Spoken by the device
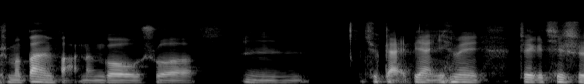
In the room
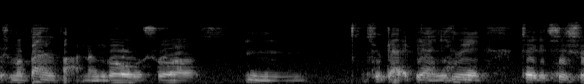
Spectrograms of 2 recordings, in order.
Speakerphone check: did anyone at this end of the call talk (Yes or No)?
No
